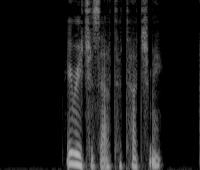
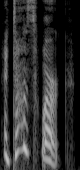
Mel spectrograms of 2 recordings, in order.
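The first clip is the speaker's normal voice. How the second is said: high, louder snap back; snapping; 9 semitones higher, 3 dB louder than usual. A narrator's reading. Girlfriend fighting to save the relationship, snapping. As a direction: snap it back at him, pitched up. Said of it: "I snap at him".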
